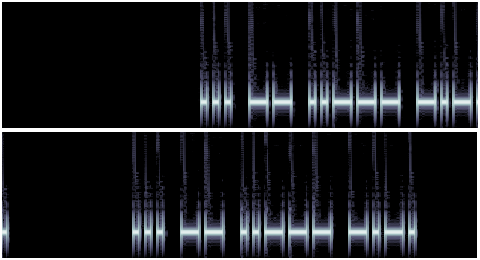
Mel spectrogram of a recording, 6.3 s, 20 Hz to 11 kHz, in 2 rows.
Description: Morse code, heard as a keyed tone, about 30 wpm, 700 Hz. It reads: SM2C SM2C
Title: DXCC-100 Call Signs - 4 Characters - Repeated 3x - 30wpm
